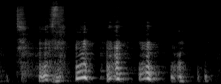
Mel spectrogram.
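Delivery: a bright little laugh up high; short high laugh; high giggle. Real, not acted. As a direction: giggle at the comment. Reacting to a chat joke.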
